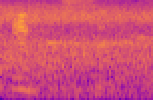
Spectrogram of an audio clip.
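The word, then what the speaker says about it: ics: Next ഇക്സ്. എക്സ് അല്ല, എന്താണ്? ഇക്സ്.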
